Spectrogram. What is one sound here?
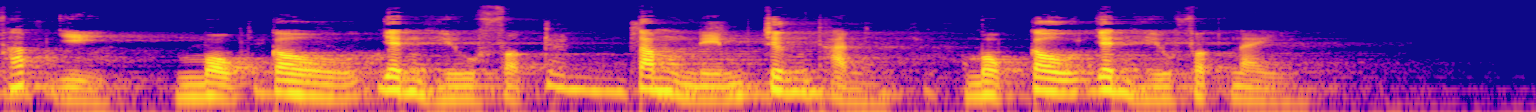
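An elderly man speaks calmly into a microphone, then falls silent.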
